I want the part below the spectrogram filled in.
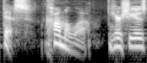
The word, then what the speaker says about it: Kamala: I usually help people pronounce it by saying, well, just think of the hyphen, a comma, and then add a la at the end, and that's it, Kamala.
